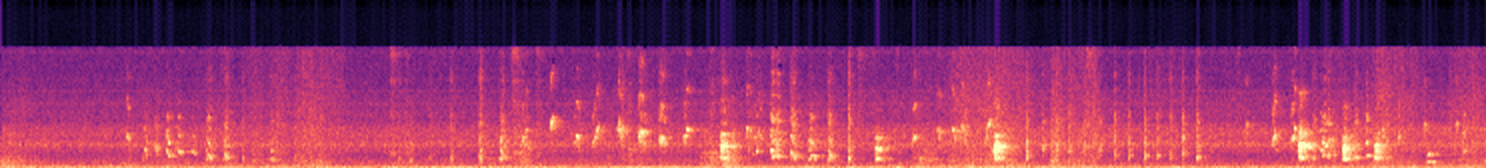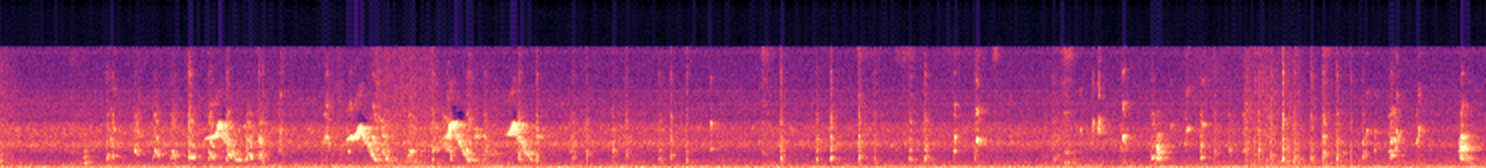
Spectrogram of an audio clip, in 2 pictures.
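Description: Pacific parrotlet chirping and chattering to itself in short, scattered bursts of high chirps, busiest around the middle.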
